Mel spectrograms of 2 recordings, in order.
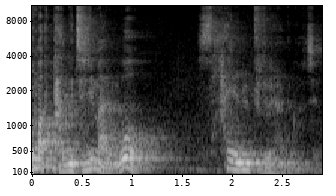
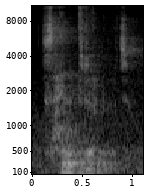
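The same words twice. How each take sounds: First: Said in the usual way. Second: Softly whispered, under the breath; whispered repeat. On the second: Shown as a demonstration. (속삭이듯 조용히 반복)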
